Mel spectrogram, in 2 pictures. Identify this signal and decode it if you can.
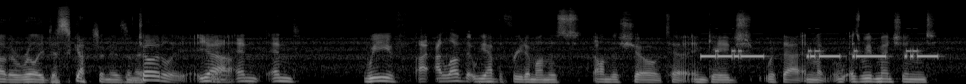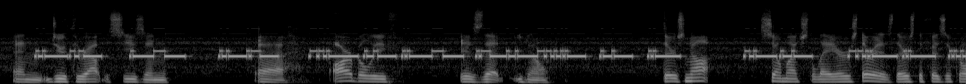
TTY/TDD text telephone tones (45.45 baud Baudot), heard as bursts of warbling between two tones, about 400 Hz shift, 1600 Hz centre, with speech in English. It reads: 2L8T3 UXTEQ JKXPK …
